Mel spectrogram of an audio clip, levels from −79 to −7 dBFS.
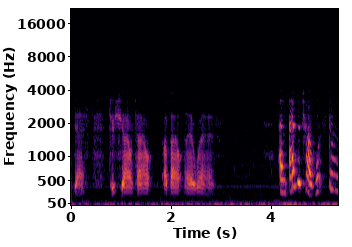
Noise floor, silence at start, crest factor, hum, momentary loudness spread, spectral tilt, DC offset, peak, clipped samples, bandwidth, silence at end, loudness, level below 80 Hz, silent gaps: -57 dBFS; 0 s; 20 dB; none; 16 LU; -5 dB/octave; under 0.1%; -16 dBFS; under 0.1%; over 20 kHz; 0 s; -35 LUFS; -68 dBFS; none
